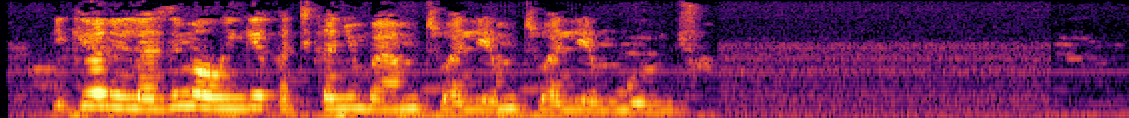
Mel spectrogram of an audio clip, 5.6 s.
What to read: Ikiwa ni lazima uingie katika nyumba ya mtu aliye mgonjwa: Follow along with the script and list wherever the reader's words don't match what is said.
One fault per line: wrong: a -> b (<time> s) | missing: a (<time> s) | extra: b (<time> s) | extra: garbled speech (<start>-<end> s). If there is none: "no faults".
extra: mtu aliye (2.5 s)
